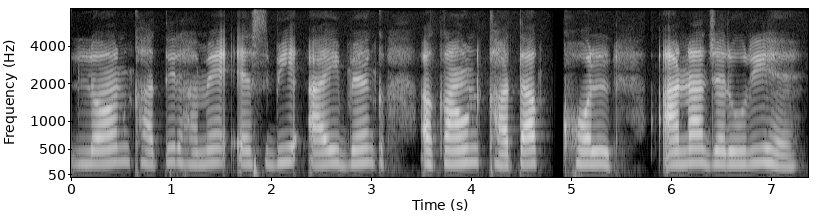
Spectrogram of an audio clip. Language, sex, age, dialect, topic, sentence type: Magahi, female, 46-50, Southern, banking, question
